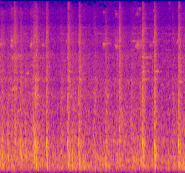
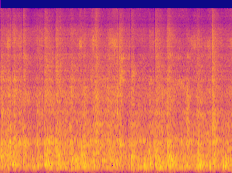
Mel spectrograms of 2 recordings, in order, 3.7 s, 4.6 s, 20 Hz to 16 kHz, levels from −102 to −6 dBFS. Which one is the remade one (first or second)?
second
